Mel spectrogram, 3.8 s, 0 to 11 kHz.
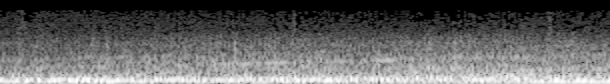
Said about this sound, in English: Coming up to the corner. There's the suspect's car casually driving by. Back down the street about 300 yards, the other undercover car following.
